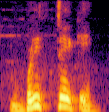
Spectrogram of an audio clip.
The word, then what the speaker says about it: breathtaking: Breathtaking. The first syllable. Breathtaking. What's this? Breath. Breathtaking. Breath. Not breathe, breath.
